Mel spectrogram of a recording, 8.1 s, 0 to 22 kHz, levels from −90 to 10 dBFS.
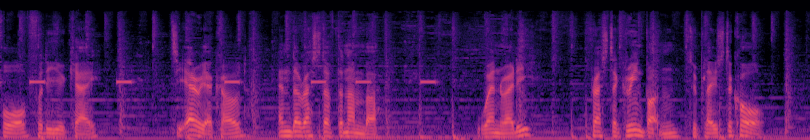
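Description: Nothing technical goes wrong anywhere in the audio, so there's nothing to flag here.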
